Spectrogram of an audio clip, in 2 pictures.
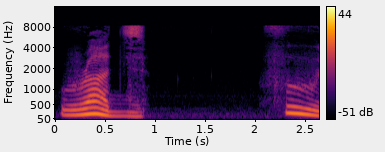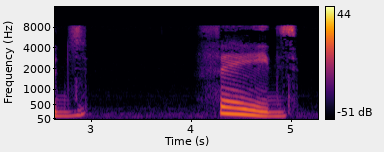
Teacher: Now, here are some words that end with a voiced sound. When we add the S ending, we'll say the ending with a voice also. We'll say z. · Notice the vowel before the voiced consonant is longer.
